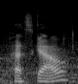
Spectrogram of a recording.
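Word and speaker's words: Paschal: compressed lions are going josh pasquel pascal love that when in doubt french pronounce by the way josh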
